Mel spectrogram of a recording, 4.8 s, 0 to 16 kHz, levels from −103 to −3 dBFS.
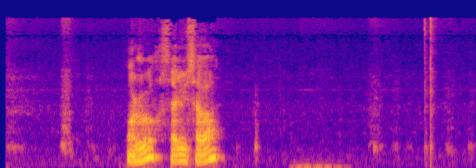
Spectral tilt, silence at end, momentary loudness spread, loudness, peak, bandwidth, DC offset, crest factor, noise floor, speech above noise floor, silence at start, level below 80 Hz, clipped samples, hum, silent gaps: -6 dB/octave; 1.65 s; 20 LU; -17 LUFS; -2 dBFS; 11.5 kHz; under 0.1%; 20 dB; -59 dBFS; 44 dB; 0.6 s; -46 dBFS; under 0.1%; none; none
